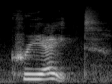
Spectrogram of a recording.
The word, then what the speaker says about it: create: Now you might have thought that the EA was a vowel team, but it's not. It looks like a vowel team EA, but you can hear each individual letter in create, which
